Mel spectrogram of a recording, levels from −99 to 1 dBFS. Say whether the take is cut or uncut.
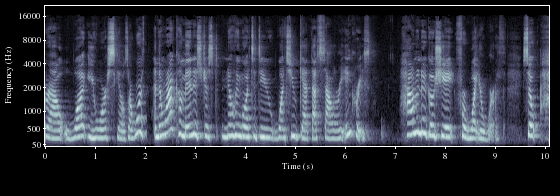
cut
